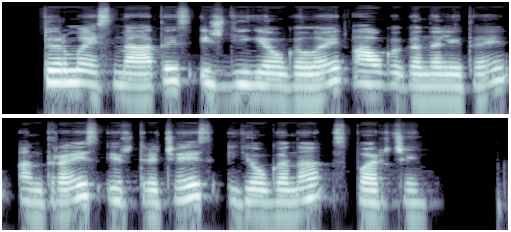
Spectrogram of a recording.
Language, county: Lithuanian, Marijampolė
